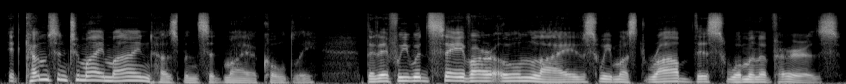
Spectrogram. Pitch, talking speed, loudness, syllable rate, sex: 130 Hz, 170 wpm, -18 LUFS, 3.9 syllables/s, male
